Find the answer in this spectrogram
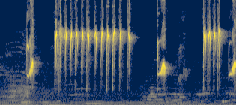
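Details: High-pitched Kolibri Ninja sunbird song used to stimulate other birds of its kind. A long run of rapid, evenly spaced sharp chips is broken by brief rising-falling whistles. Background is otherwise quiet.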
